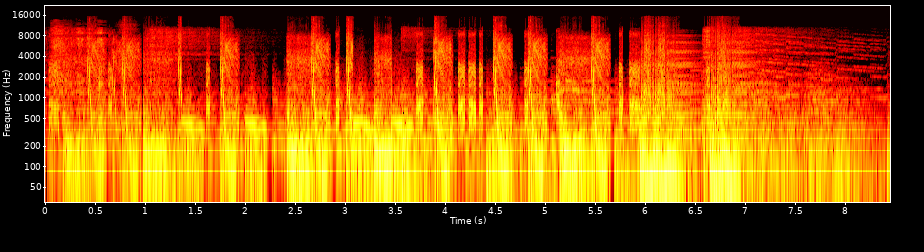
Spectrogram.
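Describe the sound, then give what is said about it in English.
Explosions in a video game as a ship is destroyed after its shields are gone: a dense run of many loud crashing, smashing blasts, then a rumbling tail that fades away. “My shields oh. are gone, and I'm probably gonna blow up any minute now. Oh, there he goes.”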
